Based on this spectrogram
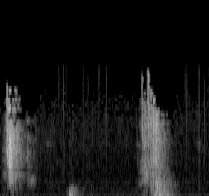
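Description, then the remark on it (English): A door is shut and locked: a sharp knock, a short low thud, then a longer rattling scrape of the latch. No one speaks. “Be sure to lock the door”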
